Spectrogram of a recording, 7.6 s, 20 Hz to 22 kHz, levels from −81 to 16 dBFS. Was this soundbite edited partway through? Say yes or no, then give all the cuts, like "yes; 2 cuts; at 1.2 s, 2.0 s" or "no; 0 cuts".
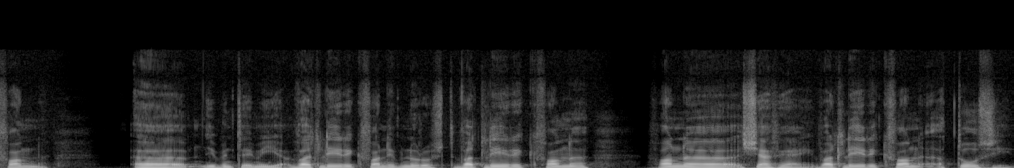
no; 0 cuts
